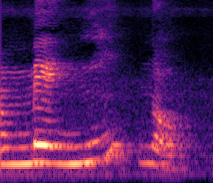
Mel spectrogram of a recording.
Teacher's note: Não tem acento, mas o ni é forte. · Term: sílaba tônica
